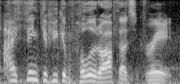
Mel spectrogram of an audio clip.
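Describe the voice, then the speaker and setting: A young adult man from Long Island, New York, a performer, chats casually in an outdoor street interview in a city park, with clear traffic noise around him. His fairly high voice swings widely in pitch at normal speed. He's informal and self-deprecating, swearing freely and saying "like" a lot.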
